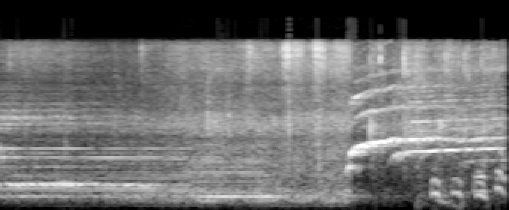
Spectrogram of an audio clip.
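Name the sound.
excited crowd cheering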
